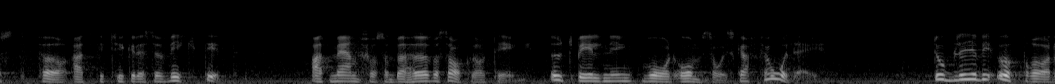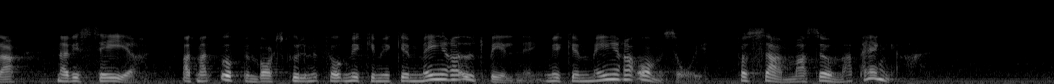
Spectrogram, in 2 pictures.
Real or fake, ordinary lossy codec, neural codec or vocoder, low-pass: real; none; none; 7.2 kHz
